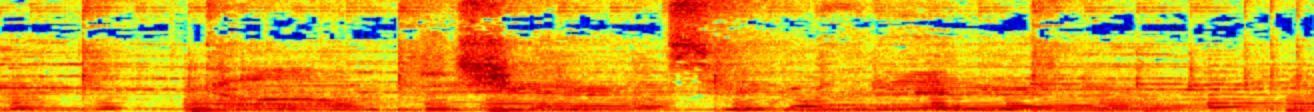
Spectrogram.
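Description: Upright piano playing a ballad melody with chords, joined by a singing voice with a wavering vibrato on held notes.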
